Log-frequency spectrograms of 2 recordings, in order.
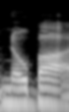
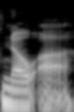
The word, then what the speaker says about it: Noah: So like Noah. Noah is an example because there's two vowel sounds next to each other and you pronounce both of them and there's no consonant. It's not no ba, it's no uh.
